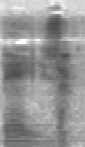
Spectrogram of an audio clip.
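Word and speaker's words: bass: the b c b it's as if you're saying b b a s e otherwise it's double s okay but you pronounce it baze cleff same thing there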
